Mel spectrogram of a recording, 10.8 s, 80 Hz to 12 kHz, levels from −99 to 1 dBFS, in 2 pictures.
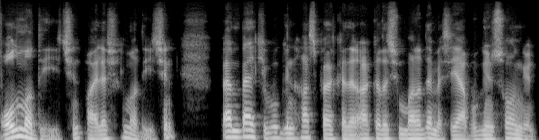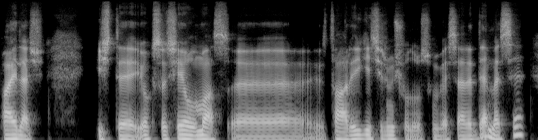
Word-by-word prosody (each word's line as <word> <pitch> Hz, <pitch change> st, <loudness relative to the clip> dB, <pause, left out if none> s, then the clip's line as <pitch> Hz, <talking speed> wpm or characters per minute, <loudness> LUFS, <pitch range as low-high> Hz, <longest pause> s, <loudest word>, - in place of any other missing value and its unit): Olmadığı 140 Hz, -, +6 dB
için, 95 Hz, +6 st, -5 dB
paylaşılmadığı 105 Hz, -, -1 dB
için -, -, -3 dB, 0.5 s
ben, 150 Hz, 0 st, +5 dB
belki 150 Hz, -6 st, +3 dB
bugün 125 Hz, -2 st, 0 dB
hasbelkader 110 Hz, -6 st, 0 dB
arkadaşım 110 Hz, 0 st, +1 dB
bana 110 Hz, 0 st, +4 dB
demese, 100 Hz, -5 st, 0 dB
"Ya, 90 Hz, -2 st, +2 dB
bugün 100 Hz, +2 st, +1 dB
son 105 Hz, +2 st, +1 dB
gün 85 Hz, -3 st, -4 dB
paylaş, 100 Hz, -2 st, +1 dB, 0.5 s
işte, 95 Hz, 0 st, -1 dB
yoksa 100 Hz, +3 st, -1 dB
şey 105 Hz, +2 st, +2 dB
olmaz, 100 Hz, -3 st, +1 dB
eee, 85 Hz, 0 st, -4 dB
tarihi 95 Hz, +2 st, +1 dB
geçirmiş 100 Hz, -2 st, -3 dB
olursun 85 Hz, +2 st, -8 dB
vs." 90 Hz, -, -6 dB, 0.2 s
demese, 95 Hz, -, 0 dB
100 Hz, 145 wpm, -23 LUFS, 95-115 Hz, 0.5 s, Olmadığı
